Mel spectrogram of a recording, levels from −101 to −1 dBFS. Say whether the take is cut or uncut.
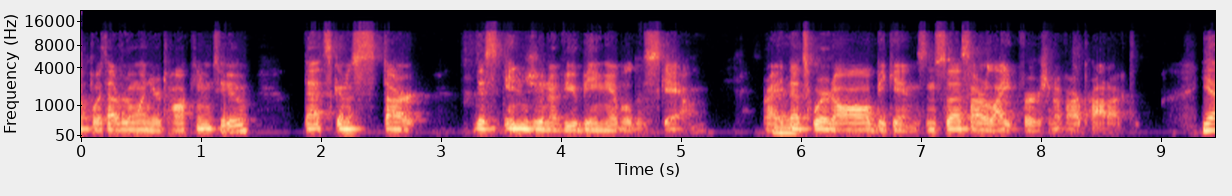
uncut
